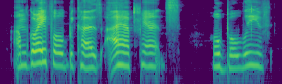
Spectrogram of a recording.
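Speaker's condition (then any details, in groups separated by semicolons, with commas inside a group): Cerebral palsy; uses power wheelchair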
